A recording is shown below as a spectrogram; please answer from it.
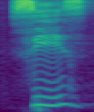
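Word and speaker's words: seize: Z का sound आएगा इसमें, Z है, सीज।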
